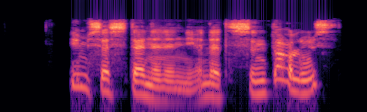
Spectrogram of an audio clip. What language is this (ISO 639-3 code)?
kab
